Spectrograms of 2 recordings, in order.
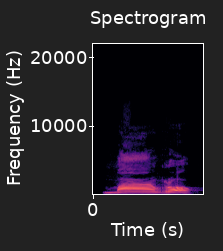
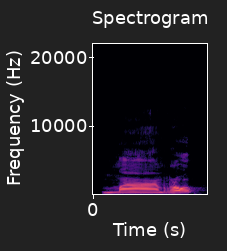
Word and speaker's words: manro: There are different ways we pronounce this across the dialects. The way we say it is manro, right? I'm going to say it one more time, manro, and then I'm going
